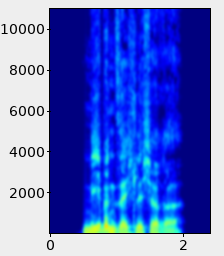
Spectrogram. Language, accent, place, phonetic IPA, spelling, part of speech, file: German, Germany, Berlin, [ˈneːbn̩ˌzɛçlɪçəʁə], nebensächlichere, adjective, De-nebensächlichere.ogg
- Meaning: inflection of nebensächlich: 1. strong/mixed nominative/accusative feminine singular comparative degree 2. strong nominative/accusative plural comparative degree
